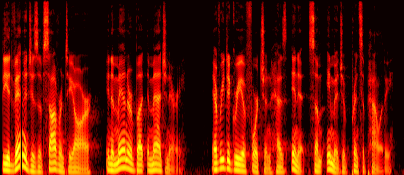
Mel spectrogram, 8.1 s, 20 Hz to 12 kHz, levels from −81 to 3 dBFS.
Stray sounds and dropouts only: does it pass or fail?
fail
